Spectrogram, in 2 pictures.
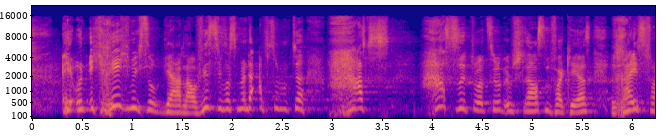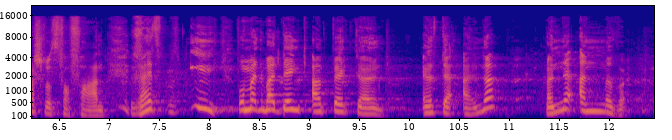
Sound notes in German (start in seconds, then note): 7.6 wütend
